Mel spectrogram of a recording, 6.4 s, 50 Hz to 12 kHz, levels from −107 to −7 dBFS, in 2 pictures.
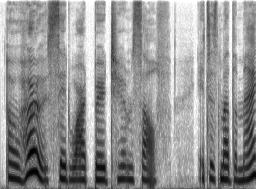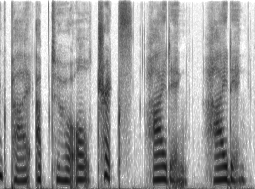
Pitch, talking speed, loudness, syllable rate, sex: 225 Hz, 150 wpm, -19 LUFS, 4.6 syllables/s, female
